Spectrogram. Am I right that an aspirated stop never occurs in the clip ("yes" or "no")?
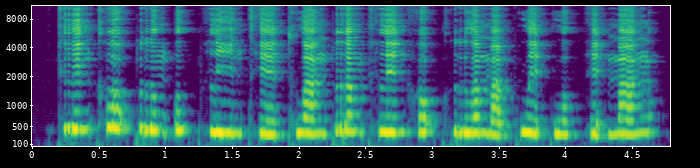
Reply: no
